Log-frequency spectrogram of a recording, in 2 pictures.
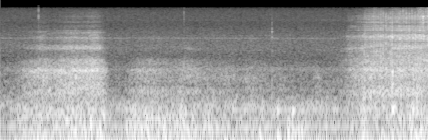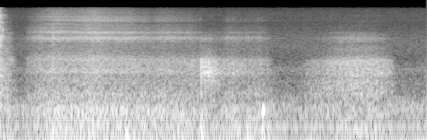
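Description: A man breathing close to a microphone: a series of slow, hissy breaths in and out, about one every second or two, the strongest a little past the middle, with a couple of faint clicks.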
